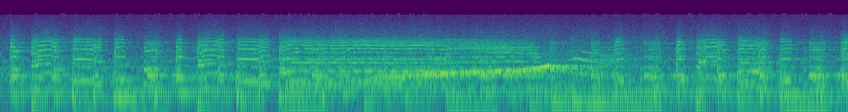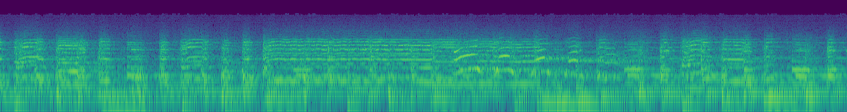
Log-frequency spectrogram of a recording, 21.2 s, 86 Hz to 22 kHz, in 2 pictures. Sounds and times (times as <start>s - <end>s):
Music: 0.0s - 21.1s.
